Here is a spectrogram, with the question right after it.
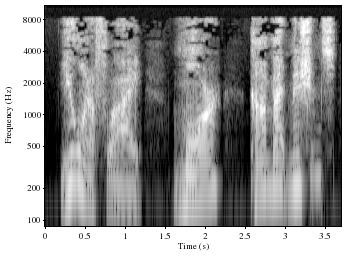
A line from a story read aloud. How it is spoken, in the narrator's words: Colonel Cathcart gasped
